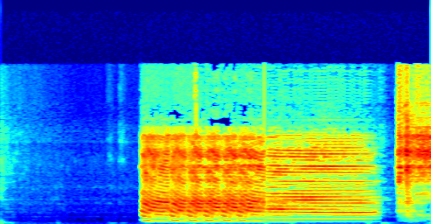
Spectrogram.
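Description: Air horn sound effect played once after a numbered card is pulled, starting about a second and a half in and lasting about two and a half seconds. Its pitch wavers at first, then holds steady before it cuts off.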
